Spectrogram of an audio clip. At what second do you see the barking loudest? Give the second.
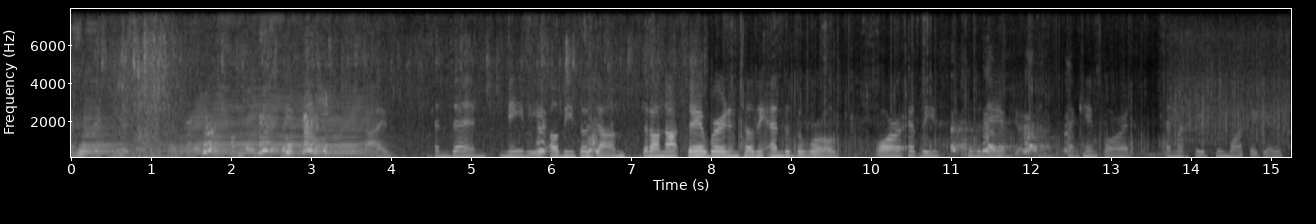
3 s.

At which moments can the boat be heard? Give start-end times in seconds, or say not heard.
0.0-4.1.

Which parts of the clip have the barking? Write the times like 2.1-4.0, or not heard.
1.4-3.2, 5.7-7.5, 11.0-12.6.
